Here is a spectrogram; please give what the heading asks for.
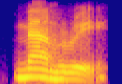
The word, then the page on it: mammary: Indian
